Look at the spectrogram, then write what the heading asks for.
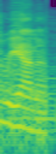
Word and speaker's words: Rihanna: It is Rihanna.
